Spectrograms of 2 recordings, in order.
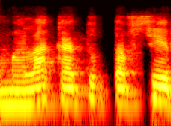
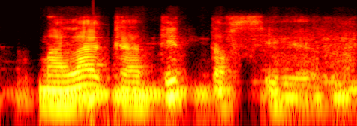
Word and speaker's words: Malakatit Tafsir: Bacanya kalau sebelum ada kata takwinu ya malakatut tafsir ya. Setelah ada kata takwinu jadi malakatit tafsir.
